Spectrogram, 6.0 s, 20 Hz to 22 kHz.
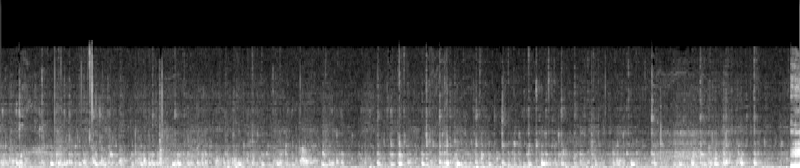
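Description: Keurig Platinum B70 single-serve coffee maker mid-brew: a steady hum from the machine while hot coffee streams into the mug.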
